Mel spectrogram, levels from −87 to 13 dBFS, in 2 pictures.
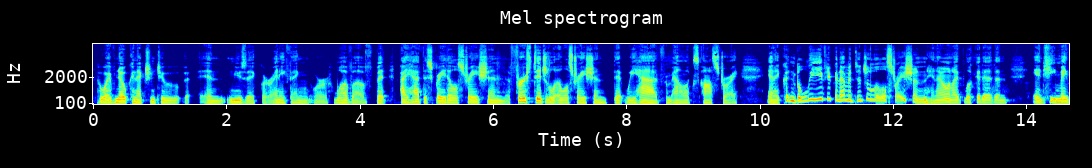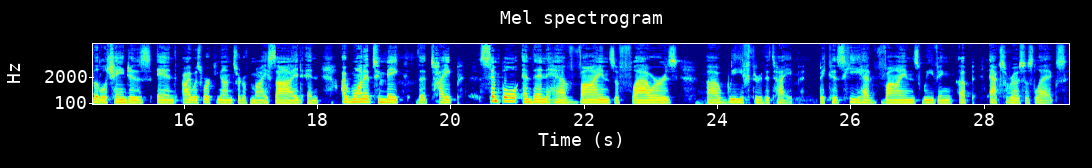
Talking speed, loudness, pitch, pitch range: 180 wpm, -24 LUFS, 145 Hz, 135-160 Hz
